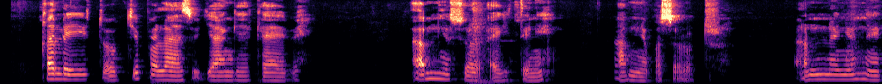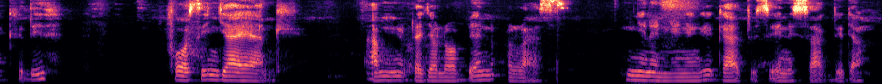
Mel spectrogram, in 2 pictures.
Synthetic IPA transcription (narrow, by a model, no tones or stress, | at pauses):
kalejitoːk̚t͡ʃipalasṵɟaŋɡekabe | amɲusola̰ɡitani | amɲuba̰so̰lṵt | a̰mnaɲunekʰːdi | fosiɲɟajaŋɡi | amɲudaɟalobenpalas | ɲilenɲuɲaŋɡiɡatṵsḛnisa̰k̚dida̰m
